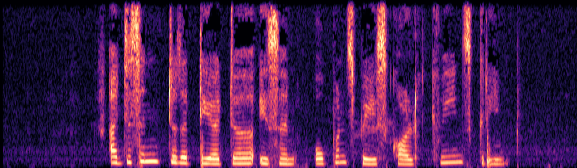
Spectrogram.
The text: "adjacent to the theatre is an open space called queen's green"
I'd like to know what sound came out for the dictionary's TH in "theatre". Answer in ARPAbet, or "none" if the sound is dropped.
T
